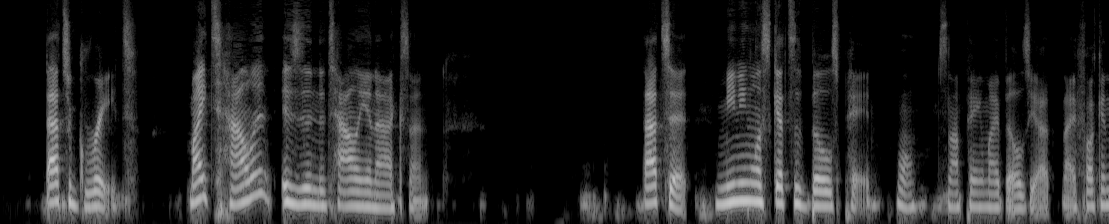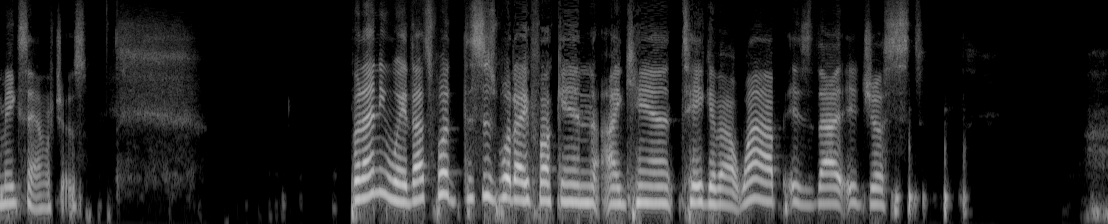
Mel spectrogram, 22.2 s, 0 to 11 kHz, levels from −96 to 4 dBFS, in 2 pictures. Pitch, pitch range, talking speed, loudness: 205 Hz, 180-230 Hz, 120 wpm, -28 LUFS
